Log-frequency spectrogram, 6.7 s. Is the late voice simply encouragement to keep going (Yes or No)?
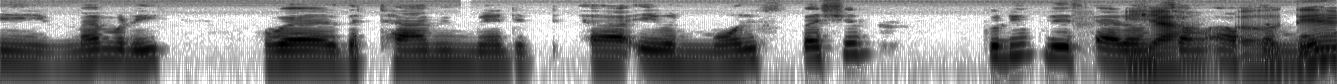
No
